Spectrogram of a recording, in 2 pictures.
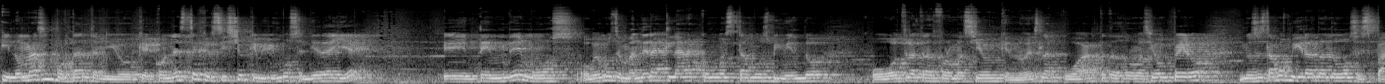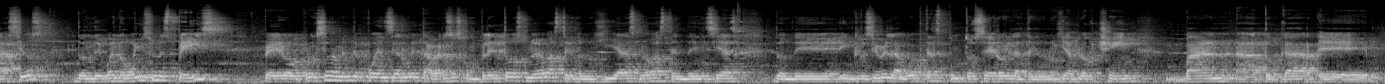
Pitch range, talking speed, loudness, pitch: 130-165 Hz, 150 wpm, -16 LUFS, 140 Hz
